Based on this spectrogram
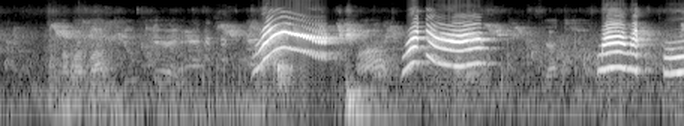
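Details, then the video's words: Talking parrot at home uttering "mummy" in three loud, sliding, high-pitched syllables over a faint murmur of background chatter. "mummy bolne wala tota"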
